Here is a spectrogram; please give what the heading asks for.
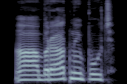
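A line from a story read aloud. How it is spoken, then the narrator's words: Young man's deep voice. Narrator (Russian): пробасил из полумрака какой-то парень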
